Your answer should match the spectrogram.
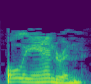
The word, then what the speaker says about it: oleandrin: Some of you want to know more about this oleandrin.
